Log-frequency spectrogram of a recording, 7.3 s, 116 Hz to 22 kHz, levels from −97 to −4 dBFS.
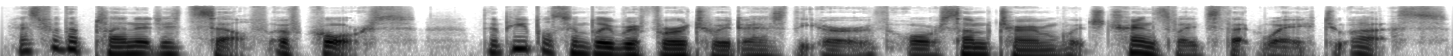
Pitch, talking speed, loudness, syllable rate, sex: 130 Hz, 200 wpm, -18 LUFS, 5.0 syllables/s, male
